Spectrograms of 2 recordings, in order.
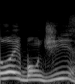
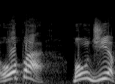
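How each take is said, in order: First: It is said weakly, without energy. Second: It is said lively, with lots of energy.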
